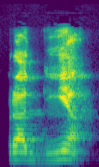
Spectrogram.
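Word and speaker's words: प्रज्ञा: See, when I am correctly pronouncing, it hears like ga I am using, but no, I am using ja.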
